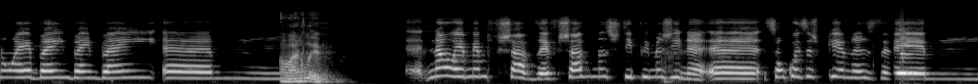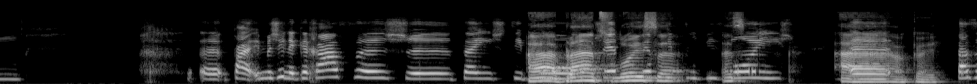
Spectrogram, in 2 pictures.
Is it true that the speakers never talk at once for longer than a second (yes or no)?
no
